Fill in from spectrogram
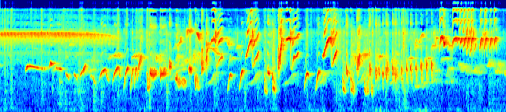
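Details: Caged male white-rumped shama from Aceh, Leuser line, a fighter-type contest bird now used for breeding, opening with a long high whistle then pouring out fast varied whistles, trills and mimicked phrases.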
